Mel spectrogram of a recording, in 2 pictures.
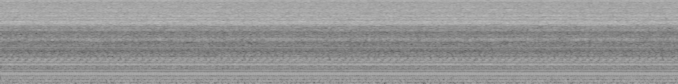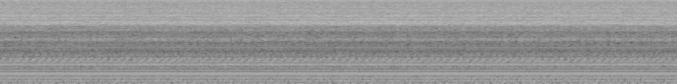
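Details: Aerosol nebulizer running continuously, recorded as ASMR white noise for sleep and relaxation: a steady deep droning bass hum with even hiss and no breaks.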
